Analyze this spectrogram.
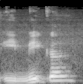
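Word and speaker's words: Emeka: But your name is EA.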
